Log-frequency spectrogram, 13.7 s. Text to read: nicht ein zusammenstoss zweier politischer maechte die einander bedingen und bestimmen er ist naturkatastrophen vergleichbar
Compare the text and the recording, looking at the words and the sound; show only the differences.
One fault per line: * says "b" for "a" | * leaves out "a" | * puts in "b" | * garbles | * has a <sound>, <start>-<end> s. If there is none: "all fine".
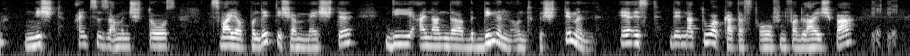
* puts in "den"
* has a laugh, 13.1-13.5 s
